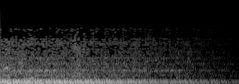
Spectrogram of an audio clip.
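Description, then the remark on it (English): A small blue car arrives and its engine idles with a steady, low, throbbing rumble that gradually softens toward the end, with no voices present. “Oh, here's Mrs. Hawthorne in the wee blue car.”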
